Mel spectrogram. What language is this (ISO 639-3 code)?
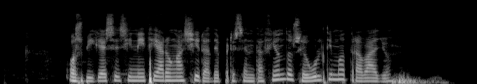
glg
